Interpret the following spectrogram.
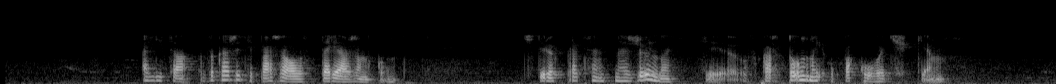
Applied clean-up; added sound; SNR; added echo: none; none; none; none.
